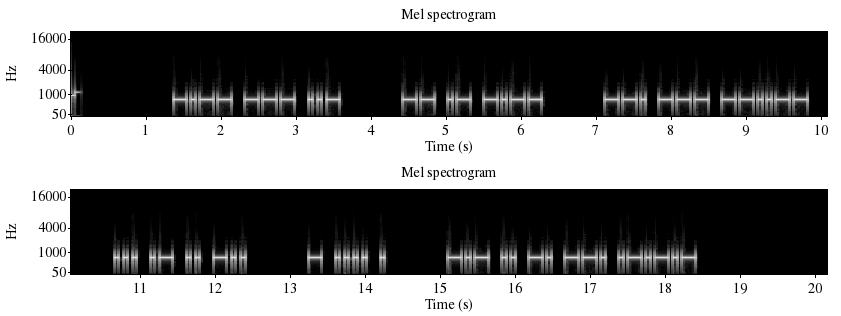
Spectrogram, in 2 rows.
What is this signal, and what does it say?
Morse code, heard as a keyed tone, about 20 wpm, 700 Hz. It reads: YOU MAY GO, SAID THE KING.
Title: 2x Word-Spacing - Sentences from Top 400 Words - 20wpm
